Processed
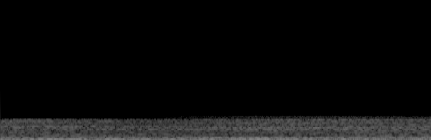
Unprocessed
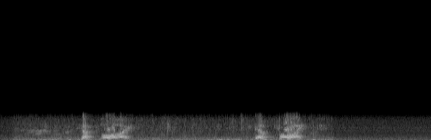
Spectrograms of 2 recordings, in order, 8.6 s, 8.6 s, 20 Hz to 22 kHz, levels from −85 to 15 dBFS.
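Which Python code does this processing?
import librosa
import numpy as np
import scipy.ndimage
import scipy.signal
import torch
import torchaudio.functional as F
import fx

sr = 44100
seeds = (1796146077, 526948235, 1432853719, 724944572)

y = fx.robotise(x, sr, hz=250.0)
y = fx.spec_topn(y, sr, count=32)
y = fx.paulstretch(y, sr, seeds[0], factor=33.0, window_s=0.25, from_s=4.64)
y = y * 10.0 ** (6.0 / 20.0)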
